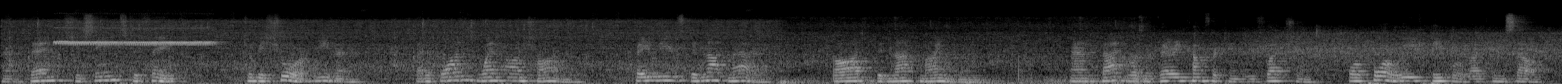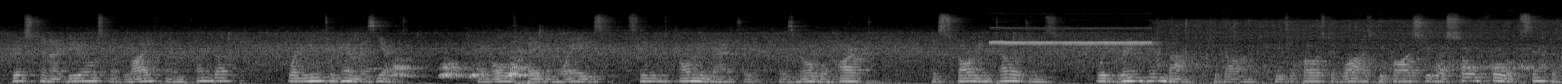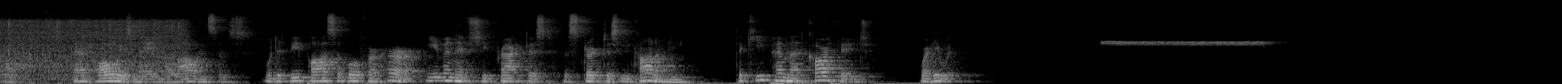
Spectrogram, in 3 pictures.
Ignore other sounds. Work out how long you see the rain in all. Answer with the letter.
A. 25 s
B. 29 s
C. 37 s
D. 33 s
D.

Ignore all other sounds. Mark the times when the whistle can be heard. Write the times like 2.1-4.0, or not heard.
0.5-2.2, 25.5-27.2, 42.2-44.0.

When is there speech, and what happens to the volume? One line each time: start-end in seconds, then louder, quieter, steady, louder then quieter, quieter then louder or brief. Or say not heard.
0.0-40.8 steady.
